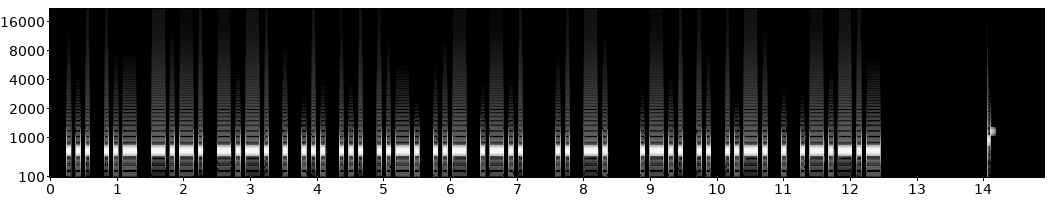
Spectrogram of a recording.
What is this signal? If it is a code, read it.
Morse code, heard as a keyed tone, about 17 wpm, 700 Hz. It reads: SUCCESSFUL IN LIFE.
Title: Sentences from Top 1000 Words - Review Part 6 - 17wpm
